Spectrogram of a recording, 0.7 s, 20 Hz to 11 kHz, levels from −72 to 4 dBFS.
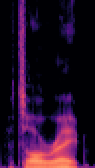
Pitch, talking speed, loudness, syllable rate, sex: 90 Hz, 250 wpm, -16 LUFS, 6.3 syllables/s, male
